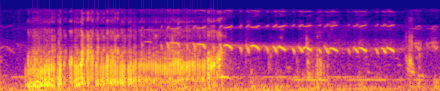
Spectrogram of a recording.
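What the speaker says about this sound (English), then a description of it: "the bit crushed fart noises in the shitter" Crunchy, bit-crushed digital fart noises play from a toilet in a horror video game, a loud buzzy low-fidelity burst up front followed by a series of quieter glitchy sputters.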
